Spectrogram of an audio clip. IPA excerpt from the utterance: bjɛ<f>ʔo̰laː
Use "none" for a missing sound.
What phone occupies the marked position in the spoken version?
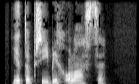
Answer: x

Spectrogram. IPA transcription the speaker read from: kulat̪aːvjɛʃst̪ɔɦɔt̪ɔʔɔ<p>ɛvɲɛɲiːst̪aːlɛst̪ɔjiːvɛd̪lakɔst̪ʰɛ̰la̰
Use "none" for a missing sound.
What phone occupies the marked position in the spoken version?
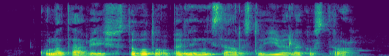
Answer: p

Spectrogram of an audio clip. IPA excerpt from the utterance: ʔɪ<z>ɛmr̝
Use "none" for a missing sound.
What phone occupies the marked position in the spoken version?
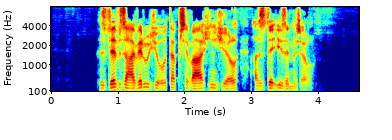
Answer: z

